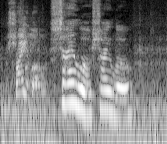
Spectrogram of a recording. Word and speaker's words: Shiloh: Shiloh. Okay. So basically, I can put it in Discord. It's pronounced like that.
